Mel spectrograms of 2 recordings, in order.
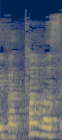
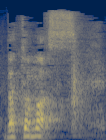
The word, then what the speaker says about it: Vatomas: so from the fact that the Tam is in the Tof, we know we say Vatomas and not Vatomos.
